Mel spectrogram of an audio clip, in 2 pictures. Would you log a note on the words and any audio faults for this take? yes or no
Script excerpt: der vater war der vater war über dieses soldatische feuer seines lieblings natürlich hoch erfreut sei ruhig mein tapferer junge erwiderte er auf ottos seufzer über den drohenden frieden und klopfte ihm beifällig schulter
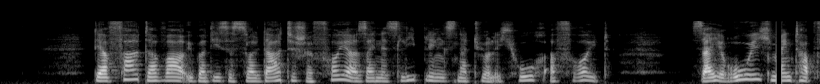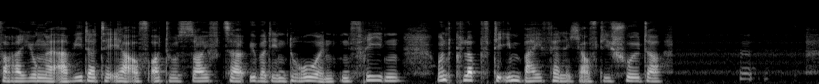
yes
